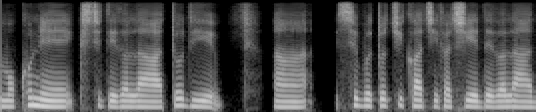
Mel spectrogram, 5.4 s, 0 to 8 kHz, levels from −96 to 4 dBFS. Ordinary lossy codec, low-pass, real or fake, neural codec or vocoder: none; 7.2 kHz; fake; codec, 16 kHz, 0.3 kbps, FocalCodec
